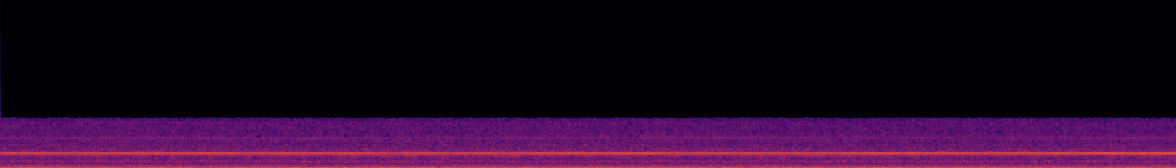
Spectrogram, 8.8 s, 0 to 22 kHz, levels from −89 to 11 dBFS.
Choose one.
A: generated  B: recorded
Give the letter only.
B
